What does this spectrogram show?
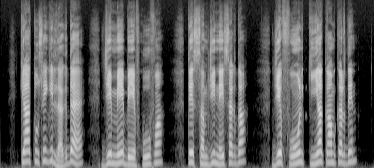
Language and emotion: Dogri, angry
